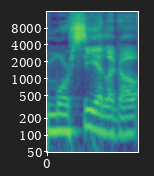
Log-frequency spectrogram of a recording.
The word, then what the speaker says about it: Murciélago: call it the Lamborghini Murciélago, I'm gonna be like, that's alright by me. If you call it the Murciélago, which they call it on Top Gear, that's how they say it. Murciélago.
